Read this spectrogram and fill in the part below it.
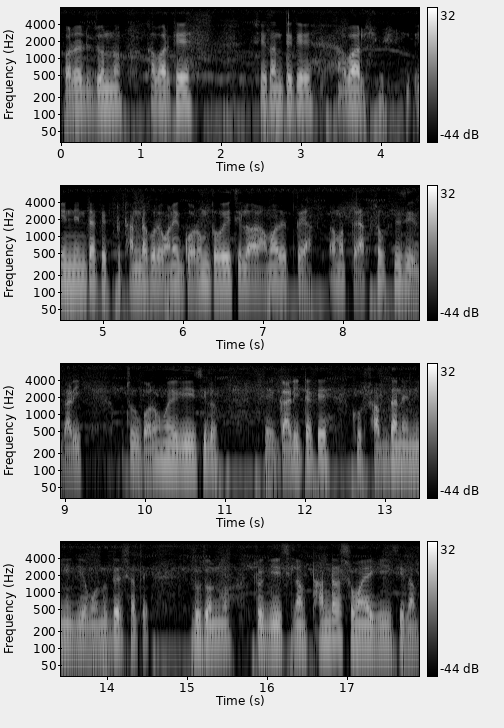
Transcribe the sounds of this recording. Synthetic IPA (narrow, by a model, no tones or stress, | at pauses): kɔɾeɾd͡ʑonːokʰabaɾke | ʃekʰant̪ʰekeabaɾ | ind͡ʑinʈakeek̚ʈuʈʰaɳɖakoɾeɔnek̚ɡɔɾomt̪oɦojet͡ɕʰiloaɾamad̪eɾt̪o | amat̪ːoɛkʃoksisiɾɡaɽi | ut͡ɕuɾɡɔɾomɦojeɡiet͡ɕʰilo | ʃeɡaɽiʈake | kʰubʃab̚d̪ʱanenijeɡijebond̪ud̪eɾʃat̪ʰe | d̪ud͡ʑonma | t̪ːɾoɡijet͡ɕʰilamʈʰaɳɖaɾʃɔmɔjeɡijet͡ɕʰilam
